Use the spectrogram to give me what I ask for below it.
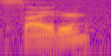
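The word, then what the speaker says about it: CIDR: something called uh we we like to pronounce it cider notation cider uh notation but it stands for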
